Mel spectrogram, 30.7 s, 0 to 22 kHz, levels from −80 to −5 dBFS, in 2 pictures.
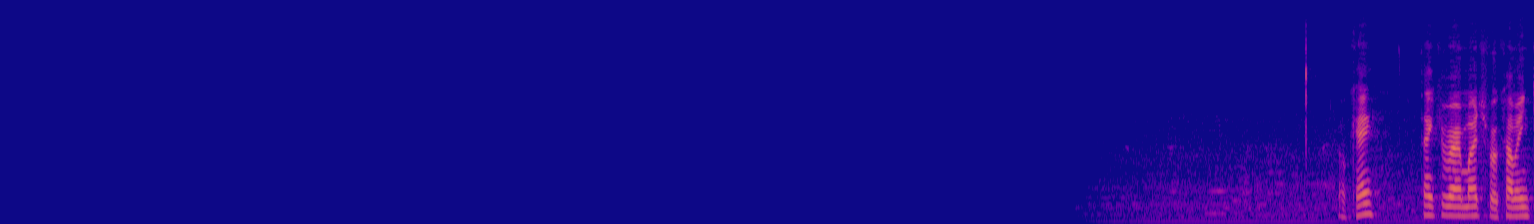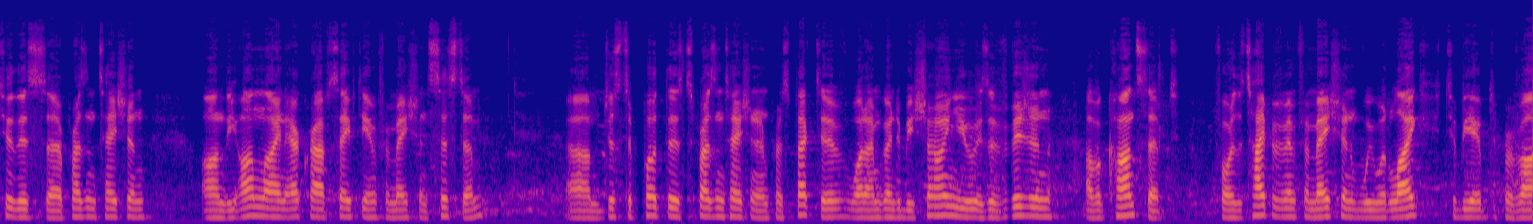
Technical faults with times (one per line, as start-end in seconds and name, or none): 21.71-21.91 short stall from a late packet
22.16-22.24 short stall from a late packet
24.65-24.72 short stall from a late packet
25.41-25.49 short stall from a late packet
27.79-28.25 jitter buffer speed-up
